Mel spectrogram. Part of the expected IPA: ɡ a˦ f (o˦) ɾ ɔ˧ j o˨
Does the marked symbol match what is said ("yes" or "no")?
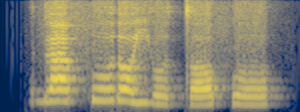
yes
